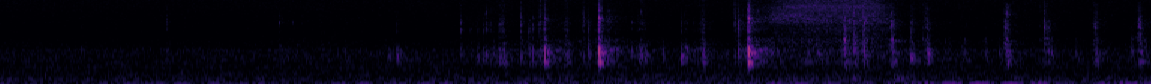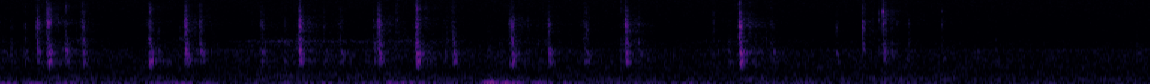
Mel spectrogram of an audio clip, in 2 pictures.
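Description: Faint typing on a computer keyboard: a run of irregular key clicks starting about a second and a half in.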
